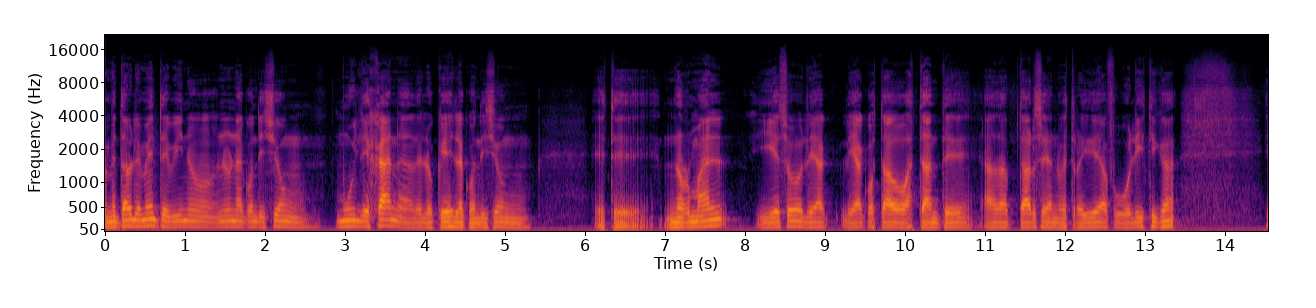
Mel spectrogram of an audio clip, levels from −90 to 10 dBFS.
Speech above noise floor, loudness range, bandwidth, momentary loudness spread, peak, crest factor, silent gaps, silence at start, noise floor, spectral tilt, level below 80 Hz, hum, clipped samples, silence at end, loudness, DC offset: 26 dB; 2 LU; 13.5 kHz; 12 LU; -2 dBFS; 20 dB; none; 0 s; -49 dBFS; -7 dB/octave; -46 dBFS; none; under 0.1%; 0 s; -24 LUFS; under 0.1%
